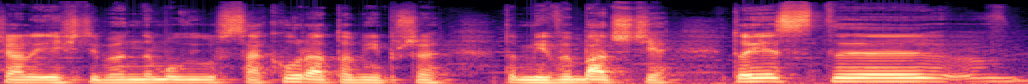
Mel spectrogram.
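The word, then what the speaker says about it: サクラ: pory lubię ją, czyli Sakura. Wydaje mi się, że tutaj akcent na pierwszą sylabę powinienem kłaść, ale jeśli będę mówił Sakura, to mi wybaczcie.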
